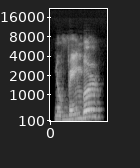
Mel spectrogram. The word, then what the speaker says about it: November: October, November, December. The stress lies on the second syllable.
